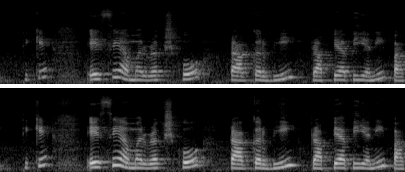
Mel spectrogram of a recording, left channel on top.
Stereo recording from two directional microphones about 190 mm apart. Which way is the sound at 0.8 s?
45° right (ahead or behind).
